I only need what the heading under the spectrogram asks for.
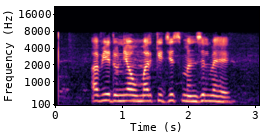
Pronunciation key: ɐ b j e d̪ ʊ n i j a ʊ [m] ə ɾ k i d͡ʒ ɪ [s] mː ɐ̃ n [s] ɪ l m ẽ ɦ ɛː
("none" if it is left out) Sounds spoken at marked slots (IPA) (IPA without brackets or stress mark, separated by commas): m, s, z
